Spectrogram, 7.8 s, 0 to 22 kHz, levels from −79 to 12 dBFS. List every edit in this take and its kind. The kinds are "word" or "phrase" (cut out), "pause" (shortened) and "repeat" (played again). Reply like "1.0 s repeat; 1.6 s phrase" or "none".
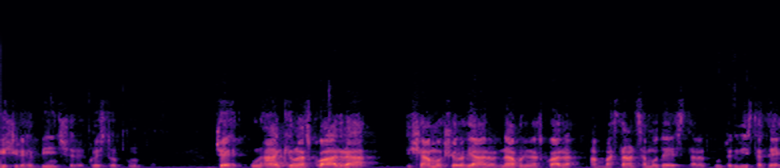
none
